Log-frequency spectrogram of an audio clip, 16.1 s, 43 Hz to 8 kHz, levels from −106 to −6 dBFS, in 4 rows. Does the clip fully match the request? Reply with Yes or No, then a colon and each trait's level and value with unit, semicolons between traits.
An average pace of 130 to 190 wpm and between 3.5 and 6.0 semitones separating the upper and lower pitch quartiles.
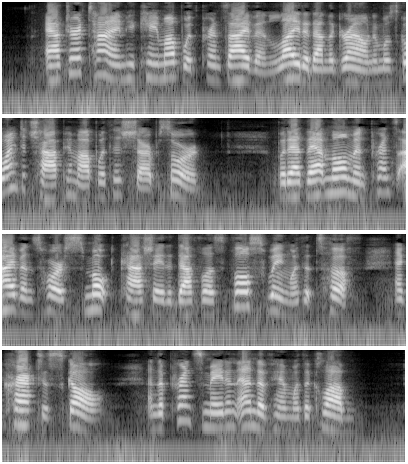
No: fast, 205 wpm; average, 4.4 semitones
